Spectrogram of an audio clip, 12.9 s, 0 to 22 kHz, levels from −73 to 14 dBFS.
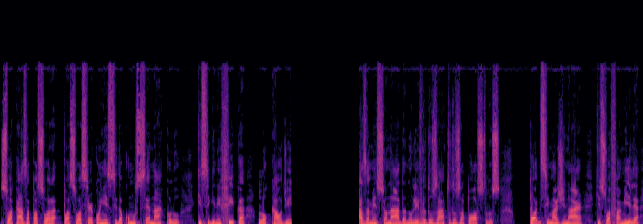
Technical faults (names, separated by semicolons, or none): audio dropout to silence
